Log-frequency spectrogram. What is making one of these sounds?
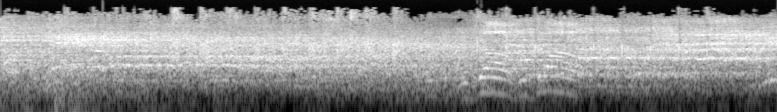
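Young girls shout to each other across a large echoing hall.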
